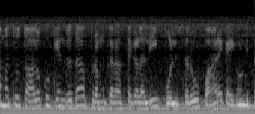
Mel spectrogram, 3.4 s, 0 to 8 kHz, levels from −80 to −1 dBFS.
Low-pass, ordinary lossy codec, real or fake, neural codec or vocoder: 7.2 kHz; none; real; none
